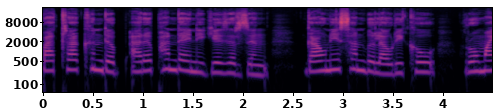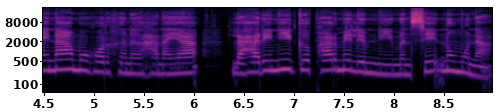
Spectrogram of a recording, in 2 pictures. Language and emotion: Bodo, neutral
